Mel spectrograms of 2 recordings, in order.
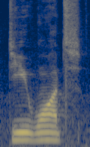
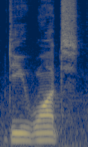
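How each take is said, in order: The two takes are said the same way.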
